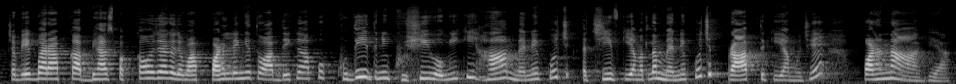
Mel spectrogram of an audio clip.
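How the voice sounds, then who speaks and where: A woman's voice: on the high side, fairly bright tone. A woman teaching beginners to read, patiently sounding out each syllable and then blending them into whole words, with encouraging questions to her learners. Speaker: Hindi reading teacher. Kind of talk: slow, patient spelling-out lesson.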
